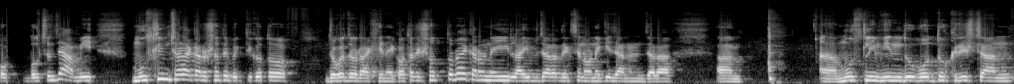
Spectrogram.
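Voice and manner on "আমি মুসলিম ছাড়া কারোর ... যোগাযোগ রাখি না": ordinary talk, nothing marked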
